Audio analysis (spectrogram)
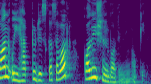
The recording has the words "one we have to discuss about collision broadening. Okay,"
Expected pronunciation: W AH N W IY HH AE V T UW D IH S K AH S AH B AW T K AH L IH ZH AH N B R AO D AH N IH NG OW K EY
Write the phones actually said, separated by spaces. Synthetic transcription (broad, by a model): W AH N W IY HH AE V T UW D IH S K AH S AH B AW T K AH L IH SH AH N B AO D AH N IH NG OW K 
